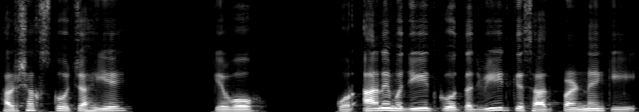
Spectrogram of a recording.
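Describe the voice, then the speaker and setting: A man giving a formal, scripted lesson on Quran recitation, speaking in measured short phrases. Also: medium pitch, smooth. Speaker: religious instructor.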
